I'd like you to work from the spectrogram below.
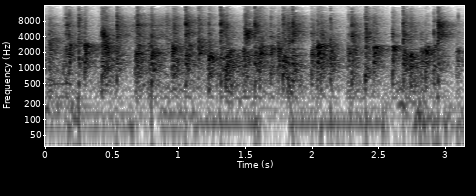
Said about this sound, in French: Yes, en tout cas, on va applaudir surtout notre invité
